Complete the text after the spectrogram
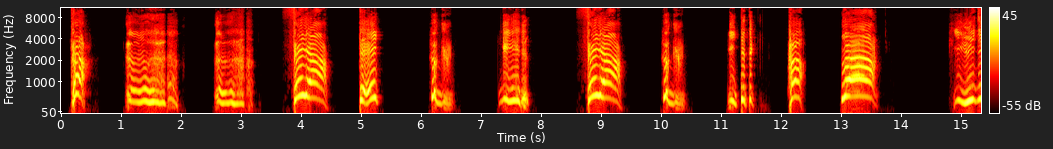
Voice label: male voice; natsuki hanae; db xenoverse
